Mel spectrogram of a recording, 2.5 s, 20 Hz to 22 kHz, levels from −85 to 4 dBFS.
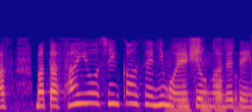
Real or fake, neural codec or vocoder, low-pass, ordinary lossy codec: real; none; 5.4 kHz; none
